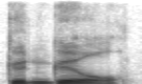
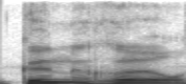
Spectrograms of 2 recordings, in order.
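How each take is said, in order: First: The second part starts with a hard g. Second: The second part starts with a throaty sound. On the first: This is how many locals say it. "that's how a lot of Glaswegians will say it" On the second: This is the authentic Gaelic form. "if you want to get it the the authentic way"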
